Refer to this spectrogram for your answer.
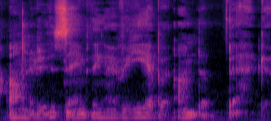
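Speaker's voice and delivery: hushed, sneaky whisper, a touch fast; mock actor whisper. Imitating the actor whispering about playing the bad guy. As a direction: whisper it like a guilty secret. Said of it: "and Daniel's like".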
